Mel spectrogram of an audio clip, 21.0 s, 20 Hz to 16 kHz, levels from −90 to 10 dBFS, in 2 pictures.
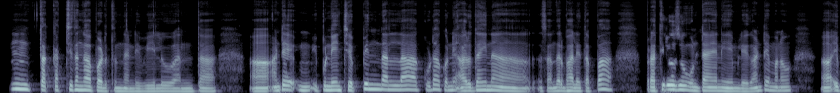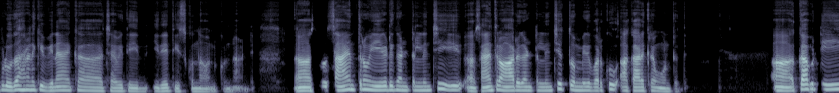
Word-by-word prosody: హ్మ్. 195 -2 +6 0.2
త - - +5
ఖచ్చితంగా 155 +1 +1
పడుతుందండి. 115 -3 -1
వీళ్ళు 110 +1 -2 0.2
అంతా 105 +2 -3 0.6
ఆహ్, 115 0 +4
అంటే 140 +6 +2
హ్మ్ 140 -3 -1
ఇప్పుడు 150 +4 0
నేను 155 -1 +2
చెప్పిందల్లా 170 +1 +2 0.2
కూడా 165 +3 -2
కొన్ని 155 0 -2
అరుదైన 155 +4 +1 0.7
సందర్భాలే 125 +1 0
తప్ప, 115 0 -8 0.6
ప్రతిరోజు 170 +5 +4
ఉంటాయని 130 -1 +1
ఏం 115 - 0
లేదు. 105 +1 -2
అంటే 135 +5 -4
మనం 130 0 -2 0.5
ఆహ్, 125 +1 +2
ఇప్పుడు 155 +2 0
ఉదాహరణకి 160 0 +1
'వినాయక 145 +1 -2 0.4
చవితి' 115 -1 -3
ఇ - - -5 0.3
ఇదే 120 - 0
తీసుకుందాం 110 -1 -5
అనుకున్నా - - -12
అండి. - - -22 0.6
ఆహ్, 130 0 +5
సో, - - -20 0.2
సాయంత్రం 175 +4 +3
7 155 +1 +1
గంటల 150 0 -2
నుంచి 150 +8 -1 0.3
ఆహ్, 125 - +1
సాయంత్రం 145 +5 +3
గంటల 140 - +9
6 145 0 +1
గంటల 135 0 -4
నుంచి 140 +9 -1
9 140 -2 -1
వరకు 145 +7 -2 0.2
ఆ - - -6
కార్యక్రమం 130 -3 0
ఉంటుంది. 105 0 -15 1.1
ఆ! - - +6 0.3
కాబట్టి 185 0 +4
140 Hz, 150 wpm, -22 LUFS, 120-160 Hz, 1.1 s, గంటల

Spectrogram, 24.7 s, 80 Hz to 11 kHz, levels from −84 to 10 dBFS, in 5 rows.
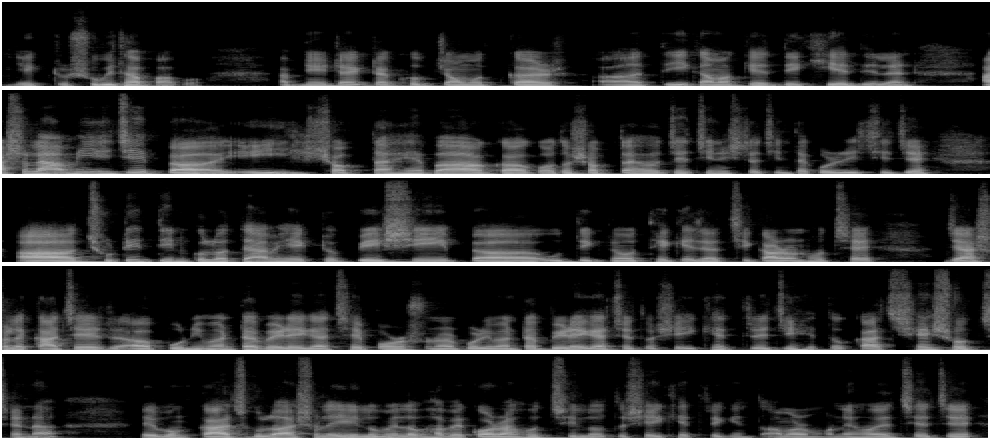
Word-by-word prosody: একটু 120 -1 -12
সুবিধা 140 +1 +2
পাব। - - -5 0.5
আপনি - - -4
এটা 135 +1 0
একটা 135 0 -2
খুব 140 - -3
চমৎকার 125 0 +2 0.3
আ - - -3 0.2
দিক 140 +4 0
আমাকে 135 -3 0 0.2
দেখিয়ে 135 +7 -1
দিলেন। 120 +7 -2 0.4
আসলে 205 -3 +3
আমি 195 +6 +1
এই 200 - +2
যে 240 - +5 0.2
আ - - +9 0.3
এই 140 - +3 0.3
সপ্তাহে 170 +5 0
বা 170 - +5 0.2
গা 120 - +4
গত 115 - -3
সপ্তাহেও 140 +5 0
যে 175 - 0
জিনিসটা 165 -1 -5
চিন্তা 150 +2 -5
করে 155 -2 -1
রেখেছি 140 +1 -6
যে 155 - +3 0.5
আ - - +9 0.3
ছুটির 175 +7 -2
দিনগুলোতে 185 +1 +1
আমি 170 +1 0
একটু 160 +2 -7 0.2
বেশিই 135 +6 +3 0.3
আ - - +6 0.3
উদ্বিগ্ন 135 +1 -4 0.2
থেকে 155 +1 -3
যাচ্ছি। 125 +1 -2
কারণ 140 +1 +3
হচ্ছে 155 +2 -3 0.4
যে 160 - +1
আসলে 175 +4 0
কাচের 160 +3 +3 0.2
আ - - +5 0.2
পরিমাণটা 145 +6 +1
বেড়ে 155 -1 +4
গেছে, 140 +2 -1
পড়াশোনার 130 +3 -1
পরিমাণটা 140 +2 0
বেড়ে 160 +4 +4
গেছে। 140 0 0
তো - - -7
সেই 145 -1 -5
ক্ষেত্রে 195 -6 -4
যেহেতু 150 +7 -3
কাজ 155 0 +3
শেষ 200 0 +2
হচ্ছে 125 0 -5
না, - - 0 0.5
এবং 155 0 +1
কাজগুলো 145 +3 +4
আসলে 170 0 -2
এলোমেলোভাবে 160 +5 +1
করা 140 -1 +5
হচ্ছিল, 130 0 -2
তো - - -8
সেই 155 -2 -3
ক্ষেত্রে 165 -1 -8
কিন্তু 150 -1 -11
আমার 145 +1 0
মনে 145 0 -6
হয়েছে 135 +1 -2
যে 140 - +1
145 Hz, 180 wpm, -23 LUFS, 135-165 Hz, 0.5 s, আ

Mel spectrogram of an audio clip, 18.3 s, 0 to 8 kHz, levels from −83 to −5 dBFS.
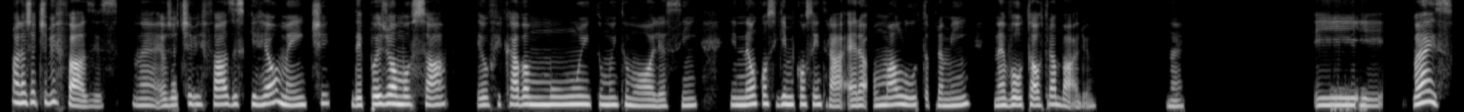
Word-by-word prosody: Olha, 255 -1 +3
eu - - +3
já 265 +1 -1
tive 265 +2 -3
fases 155 -5 0 0.2
né, 185 -4 -6
eu 175 - -3
já 190 - -3
tive 210 -1 -3
fases 210 -1 0
que, 215 - -3
realmente, 210 0 +1 0.3
depois 215 +3 +2
de 230 - +3
eu - - +8
almoçar, 210 -1 +2 0.4
eu 190 +2 -2
ficava 205 +1 0
muito, 205 +1 +3
muito 195 0 0
mole, 170 -2 -2
assim, 180 +3 -5 0.4
e 195 - -2
não 200 +3 +3
consegui 220 -2 -1
me 205 - +3
concentrar, 205 -6 -2
era 175 +2 -1
uma 190 +3 +1
luta 195 -3 -1
pra 180 - -3
mim, 185 +5 0 0.3
né, 180 +1 +1
voltar 190 +1 +1
ao 185 - +2
trabalho, 185 -5 -3 0.9
né. 160 0 -7 1.6
Eh, 190 -2 0 0.4
mas, 250 +2 +3
195 Hz, 130 wpm, -24 LUFS, 185-210 Hz, 1.6 s, eu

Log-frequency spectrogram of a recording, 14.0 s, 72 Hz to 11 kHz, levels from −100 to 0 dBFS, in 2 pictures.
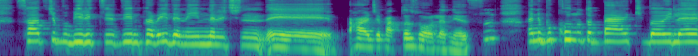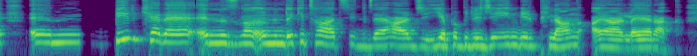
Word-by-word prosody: Sadece 280 +1 0
bu 255 -2 -4
biriktirdiğin 255 0 -1
parayı 255 +1 +1
deneyimler 215 -3 +1
için, 195 -2 -3
iii, 150 -5 +1
harcamakta 170 -1 0
zorlanıyorsun. 140 - -3 0.3
Hani, 290 +1 -1
bu 305 +1 -4
konuda 300 -3 0
belki 270 -1 0
böyle, 265 0 +2 0.2
emm, 250 0 -1 0.4
bir 335 +2 +2
kere 295 -5 +3 0.3
en 240 -5 +2
azından 230 -1 +1
önündeki 230 +2 0
tatilde 205 -6 0
harcı 185 -2 +1
yapabileceğin 190 +3 -2
bir 195 -2 -2
plan 185 +2 0
ayarlayarak 160 -1 +2
225 Hz, 110 wpm, -22 LUFS, 180-265 Hz, 0.4 s, kere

